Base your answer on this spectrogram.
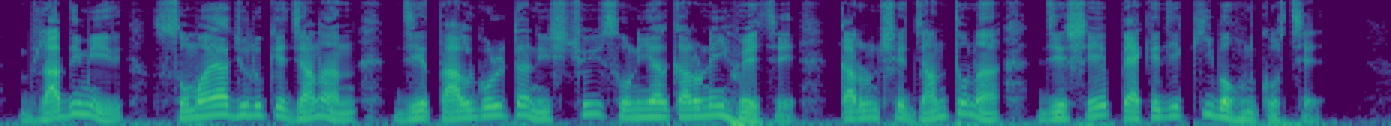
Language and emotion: Bengali, neutral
